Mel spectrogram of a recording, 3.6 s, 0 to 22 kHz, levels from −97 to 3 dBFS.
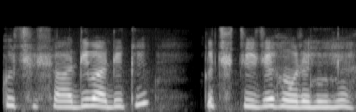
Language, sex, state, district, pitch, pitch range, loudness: Hindi, female, Chhattisgarh, Raipur, 225 Hz, 210-245 Hz, -16 LUFS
